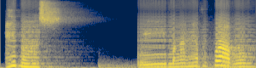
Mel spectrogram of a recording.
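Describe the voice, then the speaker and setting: A robotic, put-on character voice speaks at a moderate pace. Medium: actual play.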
